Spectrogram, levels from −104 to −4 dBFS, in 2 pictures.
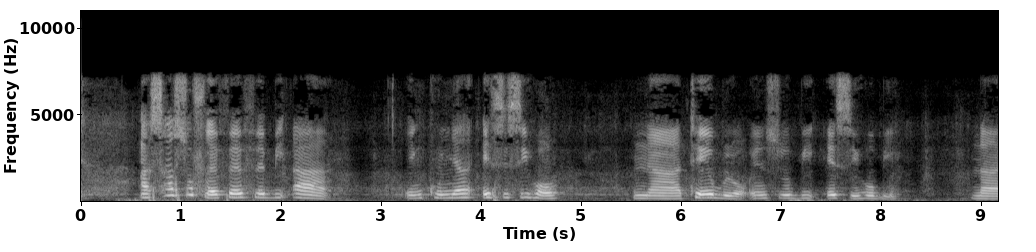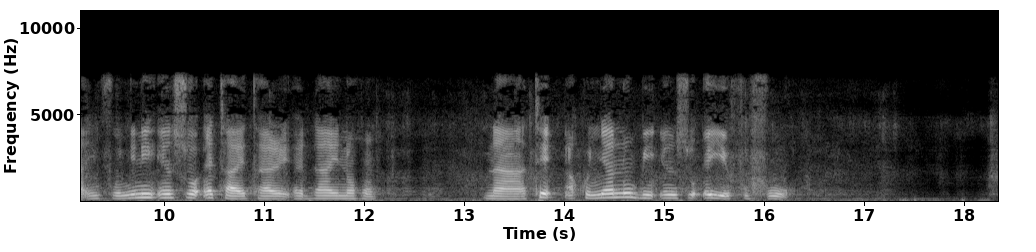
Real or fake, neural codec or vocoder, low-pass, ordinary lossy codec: real; none; 7.2 kHz; MP3, 64 kbps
